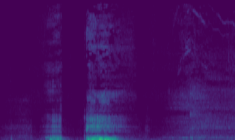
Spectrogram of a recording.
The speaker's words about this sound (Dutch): De butler kuchte op een vrij onaangename en kritische wijze.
